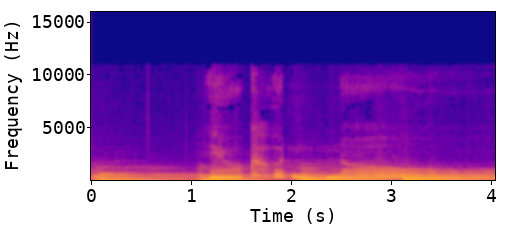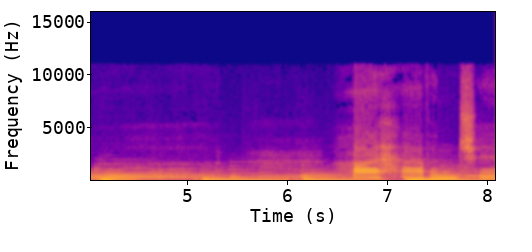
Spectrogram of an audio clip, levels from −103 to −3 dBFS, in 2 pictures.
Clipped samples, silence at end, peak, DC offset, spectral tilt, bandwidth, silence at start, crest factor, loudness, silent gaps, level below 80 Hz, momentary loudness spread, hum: under 0.1%; 0 s; -4 dBFS; under 0.1%; -7 dB/octave; 11 kHz; 0 s; 16 dB; -21 LUFS; none; -28 dBFS; 13 LU; none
